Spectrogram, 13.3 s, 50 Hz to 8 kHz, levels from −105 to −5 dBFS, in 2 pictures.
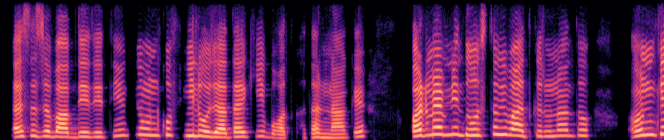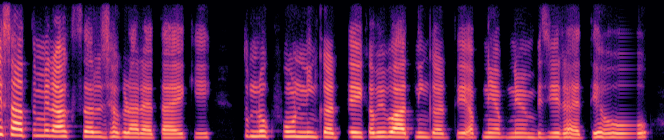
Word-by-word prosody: ऐसा 285 +4 +1
जवाब 265 -4 +3
दे 260 +2 0
देती 255 +4 -6
हूँ, 335 - -6
कि 380 +3 -10
उनको 350 +1 -2
फ़ील 315 -2 -2
हो 290 -2 +3
जाता 250 0 +4
है 260 - +4
कि 265 +3 -17
ये 290 - -6
बहुत 190 -1 -4
खतरनाक 220 -1 -3
है। 270 +2 -1 0.5
और 320 +3 +8
मैं 400 +3 +7
अपने 390 +1 0
दोस्तों 345 +3 0
की 390 - +2
बात 325 -6 +4
करूँ 290 0 -6
ना, 320 +1 -1
तो 320 0 -6 0.5
उनके 370 +4 +3
साथ 360 -3 +6
तो 325 - -11
मेरा 310 -2 +2
अक्सर 280 -2 -1
झगड़ा 245 -1 -2
रहता 215 -1 -2
है 215 0 0
कि, 225 +1 -13 0.3
"तुम 290 -1 -7
लोग 285 -1 0
फ़ोन 275 0 0
नहीं 260 -1 -1
करते, 245 +1 0
कभी 250 +1 +1
बात 245 -2 +6
नहीं 245 -1 -5
करते, 230 0 -5
अपने-अपने 235 0 -6
में 230 - -8
बिज़ी 235 +1 -5
रहते 225 -1 -2
हो" 230 0 -3
255 Hz, 215 wpm, -23 LUFS, 235-310 Hz, 0.5 s, और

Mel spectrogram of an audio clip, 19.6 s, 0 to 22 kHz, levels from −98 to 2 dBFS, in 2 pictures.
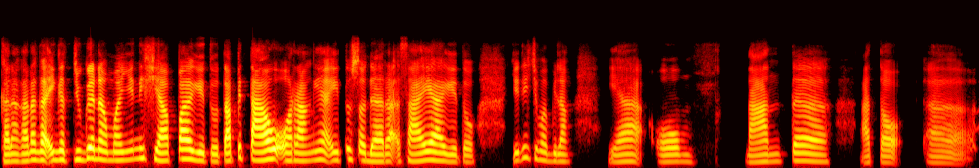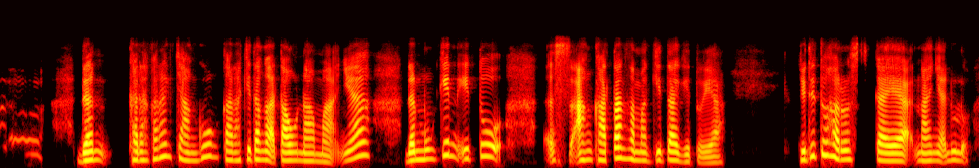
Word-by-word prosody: kadang-kadang 175 +4 +1
enggak - - +7
inget 205 -1 +1
juga 215 +3 +7
namanya 195 -1 +2
nih, 240 - -1
siapa 205 +3 +6
gitu. 175 -2 0
Tapi 180 +8 +5
tahu 205 +3 +9
orangnya 185 +3 +2
itu 195 +4 -4
saudara 175 -4 0
saya, 190 +2 +3
gitu. 160 -2 -5 0.4
Jadi 255 +8 -6
cuma 195 -3 -5
bilang 170 -1 -6 0.4
ya, 165 +1 -4 0.2
om, 160 0 -5 0.5
tante 165 +2 -2 0.3
atau, 145 0 -7 0.3
eee 135 -5 -11 0.9
dan 195 +1 +2 0.3
kadang-kadang 225 +8 -5
canggung 255 +10 -6
karena 200 -2 -4
kita 215 +1 -2
enggak 200 - 0
tahu 190 0 +3
namanya 180 - -4 0.4
dan 195 +2 +2
mungkin 225 +8 -5
itu, 285 - -5 0.4
e - - -7
seangkatan 205 +4 +1
sama 195 -2 -3
kita, 200 +2 -2
gitu 155 -5 -10
ya. 140 +1 -7 0.8
Jadi 205 +8 -3
tuh, 320 - 0
harus 215 -6 -2 0.2
kayak 180 -2 0
nanya 180 0 -5
dulu, 195 -1 -7
190 Hz, 140 wpm, -23 LUFS, 170-210 Hz, 0.9 s, tahu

